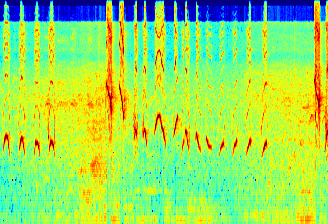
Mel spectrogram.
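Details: Sumatran leafbird (cucak ijo) gacor song for stirring up other birds: evenly spaced arched whistles, then a fast burst of mixed slurred and rising notes, about three per second, with light background noise.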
